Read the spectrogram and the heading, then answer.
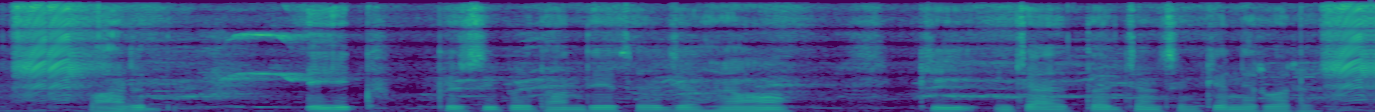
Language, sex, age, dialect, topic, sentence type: Hindi, male, 18-24, Kanauji Braj Bhasha, banking, statement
